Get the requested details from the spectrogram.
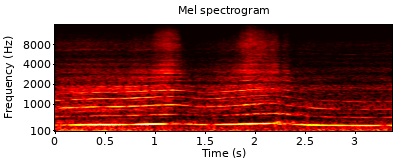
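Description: Tyres squeal briefly on wet tarmac.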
